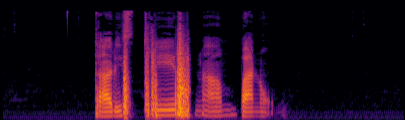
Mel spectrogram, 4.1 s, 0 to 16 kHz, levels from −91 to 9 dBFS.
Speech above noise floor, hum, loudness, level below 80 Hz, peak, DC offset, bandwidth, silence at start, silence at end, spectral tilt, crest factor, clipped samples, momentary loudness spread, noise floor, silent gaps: 55 dB; 50 Hz at -50 dBFS; -21 LUFS; -54 dBFS; 0 dBFS; under 0.1%; 11.5 kHz; 0.95 s; 1.35 s; -5.5 dB/octave; 24 dB; under 0.1%; 16 LU; -75 dBFS; none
